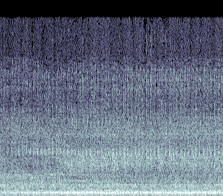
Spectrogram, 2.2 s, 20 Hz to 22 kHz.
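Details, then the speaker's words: 2008 BMW 1 Series E87 120i with a 2.0 L N43 petrol engine (125 kW) that constantly misfires: just after starting it runs with a shaky, uneven beat and buzzing mid tone, a rough idle from combustion misfires. "let it run once you can listen to the whole thing once we run rough then I'll show you the engine fault"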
